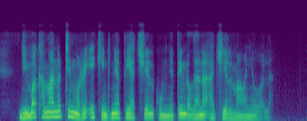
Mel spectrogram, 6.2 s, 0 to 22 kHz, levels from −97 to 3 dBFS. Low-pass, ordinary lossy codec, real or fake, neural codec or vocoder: 7.2 kHz; Opus, 24 kbps; fake; codec, 16 kHz, 0.5 kbps, X-Codec, WavLM features, trained on Multilingual LibriSpeech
